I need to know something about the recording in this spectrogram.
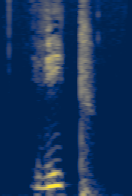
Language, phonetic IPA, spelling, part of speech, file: Russian, [vʲit], вид, noun, Ru-вид.ogg
- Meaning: 1. look, looks, appearance, air 2. sight, view 3. kind, sort, species 4. form 5. aspect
